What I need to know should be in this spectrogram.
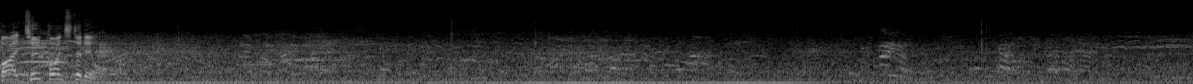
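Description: A large crowd murmurs far off in an open stadium.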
